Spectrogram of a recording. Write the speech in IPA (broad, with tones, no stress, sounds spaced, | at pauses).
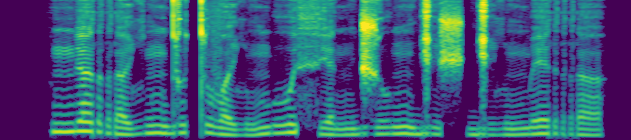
mʲ ɐ˦ r ɐ˨˦ ʎ n d u˦ t v ɐ˨ ʎ m u˦ fʲ ɛ˨ n d͡ʒ u˦ ŋ ɡ i˦˨ ʃ ɡ i˨ ʎ m e˦ r ɐ˦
